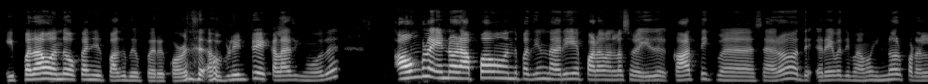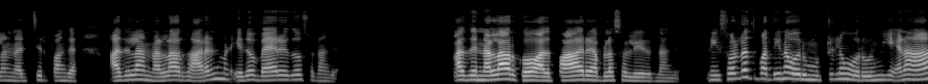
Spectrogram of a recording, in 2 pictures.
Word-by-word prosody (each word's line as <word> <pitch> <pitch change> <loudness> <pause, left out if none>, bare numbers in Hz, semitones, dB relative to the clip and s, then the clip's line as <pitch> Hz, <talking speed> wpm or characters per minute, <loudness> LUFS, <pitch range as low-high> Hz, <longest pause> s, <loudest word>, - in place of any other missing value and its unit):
இப்போ 225 +5 +1
தான் 260 +1 +10
வந்து 245 -1 +2
உட்கார்ந்து 225 -1 -3
இது 195 - -22
பாக்குது 185 0 -5
பாரு 165 0 -5
குழந்தை" 215 +6 -1
அப்பிடீன்ட்டு 225 +7 -1
கலாய்ச்சிக்கும்போது, 200 - -3 0.7
அவுங்களும், 340 +3 +7
என்னோட 290 -1 +7
அப்பாவும் 300 +1 +3
வந்து 270 -1 -7
பாத்தீங்கன்னா, 250 0 -5
நெறைய 250 +2 -3
படம் 215 0 0
நல்லா 215 +1 -7
சொல். 200 -2 -5
இது 200 - -7 0.2
கார்த்திக் 220 +2 -2
அ - - -4 0.3
சாரும், 210 +9 -3
த - - -10 0.2
ரேவதி 205 0 -8
மேமும் 195 +2 -9
இன்னொரு 235 +2 -6
படம்லாம் 185 -1 -9
நடிச்சிருப்பாங்க. 180 +1 -11 0.5
அதெல்லாம் 215 0 -3
நல்லா 205 +3 0
இருக்கும். 185 -4 -2
அரண்மனை, 245 +5 -6
ஏதோ 215 - -4
வேற 205 +1 +1
ஏதோ 225 +1 -8
சொன்னாங்க. 165 -5 -18 1.2
"அது 210 0 0
நல்லா 220 +4 +7
இருக்கும். 200 -4 +1
அத 180 - +1
பாரு" 205 +2 +5
அப்பிடீலாம் 195 +1 -7
சொல்லிருந்தாங்க. 160 -5 -10 0.3
நீங்க 215 0 -9
சொல்றது 300 +4 -1
பாத்தீங்கன்னா 255 +2 -2
ஒரு 235 - -2
முற்றிலும் 245 +4 -8
ஒரு 200 - -6
உண்மையே. 210 +1 -9
ஏன்னா, 230 +2 +2
210 Hz, 170 wpm, -22 LUFS, 190-245 Hz, 1.2 s, தான்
